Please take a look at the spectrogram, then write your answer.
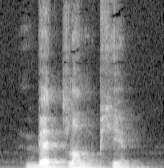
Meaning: diminutive of bedlamp
- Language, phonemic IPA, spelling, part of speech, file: Dutch, /ˈbɛtlɑmpjə/, bedlampje, noun, Nl-bedlampje.ogg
